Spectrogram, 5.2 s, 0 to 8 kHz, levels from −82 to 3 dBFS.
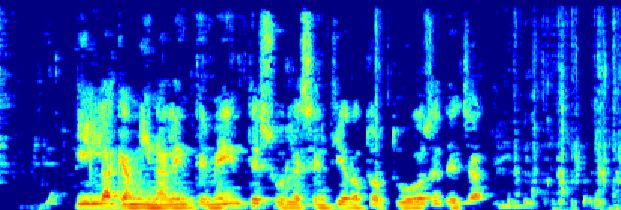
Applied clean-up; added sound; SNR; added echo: classical method Wiener filter.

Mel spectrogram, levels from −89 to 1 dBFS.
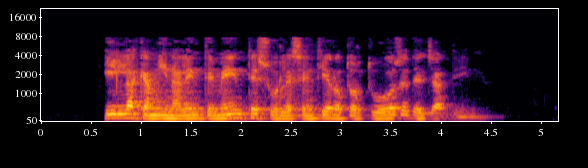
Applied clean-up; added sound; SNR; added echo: none; none; none; none.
